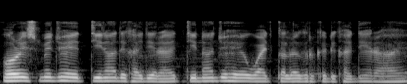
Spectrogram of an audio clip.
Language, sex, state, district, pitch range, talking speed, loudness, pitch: Hindi, male, Arunachal Pradesh, Longding, 140-160 Hz, 295 wpm, -19 LUFS, 145 Hz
